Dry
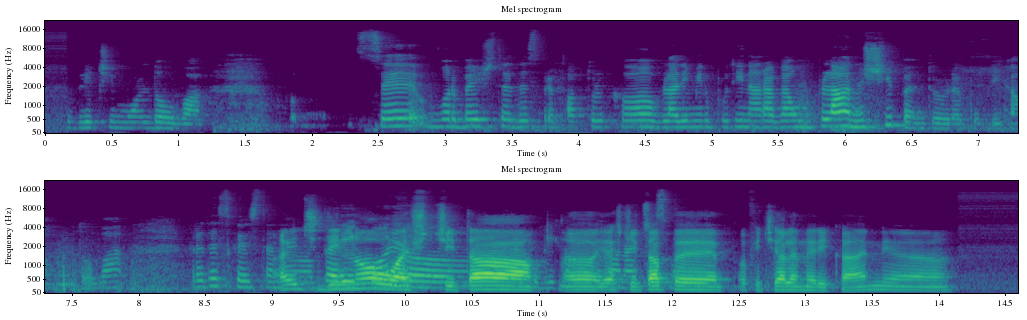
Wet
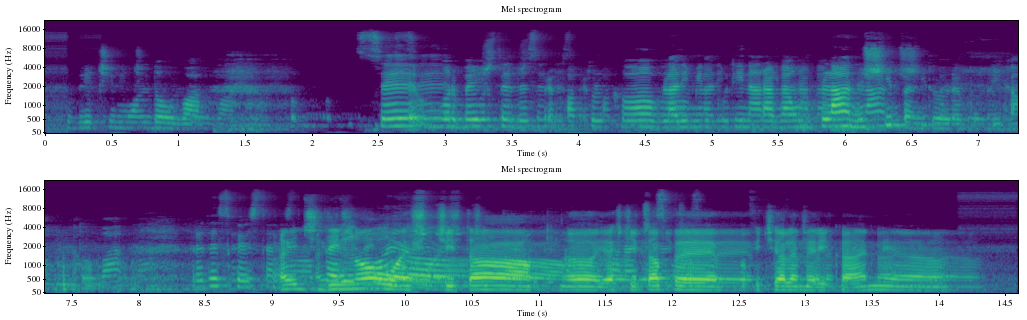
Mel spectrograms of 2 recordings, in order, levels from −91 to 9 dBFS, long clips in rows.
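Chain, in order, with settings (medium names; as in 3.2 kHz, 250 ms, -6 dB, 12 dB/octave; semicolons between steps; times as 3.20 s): rippled EQ curve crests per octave 1.1, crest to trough 9 dB; peak limiter -7 dBFS, peak gain reduction 6.5 dB; on a send: delay 263 ms -12.5 dB; on the sum: trim +4 dB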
